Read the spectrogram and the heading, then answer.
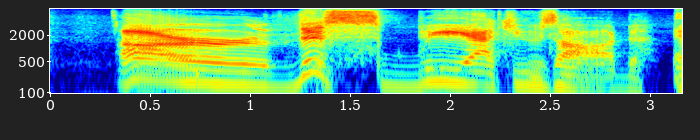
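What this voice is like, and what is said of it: Pirate voice. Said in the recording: “talk like a pirate ... pirate intro”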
